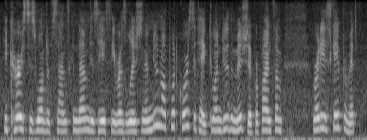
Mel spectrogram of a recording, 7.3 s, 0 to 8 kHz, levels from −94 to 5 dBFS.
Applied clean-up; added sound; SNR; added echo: none; none; none; none.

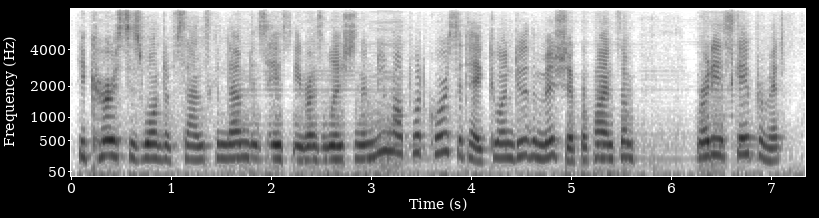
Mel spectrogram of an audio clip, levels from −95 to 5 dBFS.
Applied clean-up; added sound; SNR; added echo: neural separator model SepFormer DNS4.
